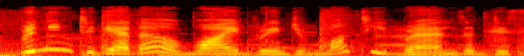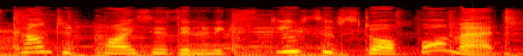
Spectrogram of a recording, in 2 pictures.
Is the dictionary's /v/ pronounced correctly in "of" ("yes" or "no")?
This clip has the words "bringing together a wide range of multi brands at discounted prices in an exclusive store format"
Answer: yes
